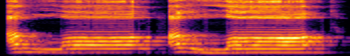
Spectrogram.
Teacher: لفظ اللہ کے لام سے پہلے زبر ہے تو اس کو پورا ادا کریں گے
